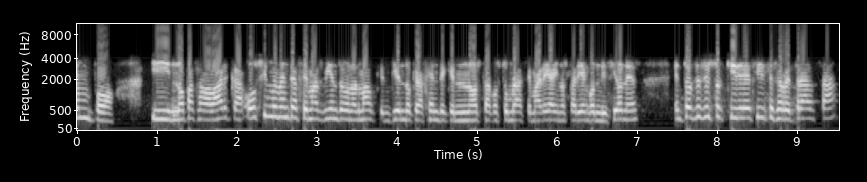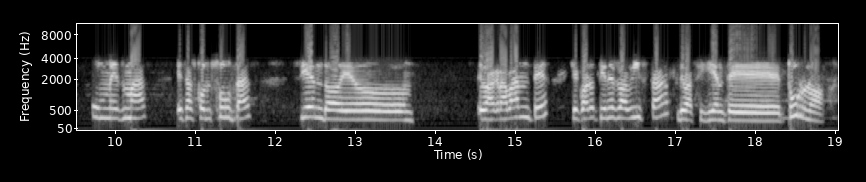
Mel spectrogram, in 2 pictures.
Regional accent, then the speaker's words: Formentera, Balearic Islands, Spain; incluso que tengan el miramiento cuando somos de Formentera, coger y darnos otras citas a unas horas que podamos coger de barca de ir y de volver

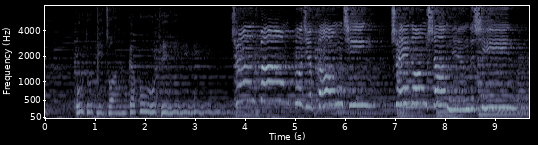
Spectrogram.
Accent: Hong Kong

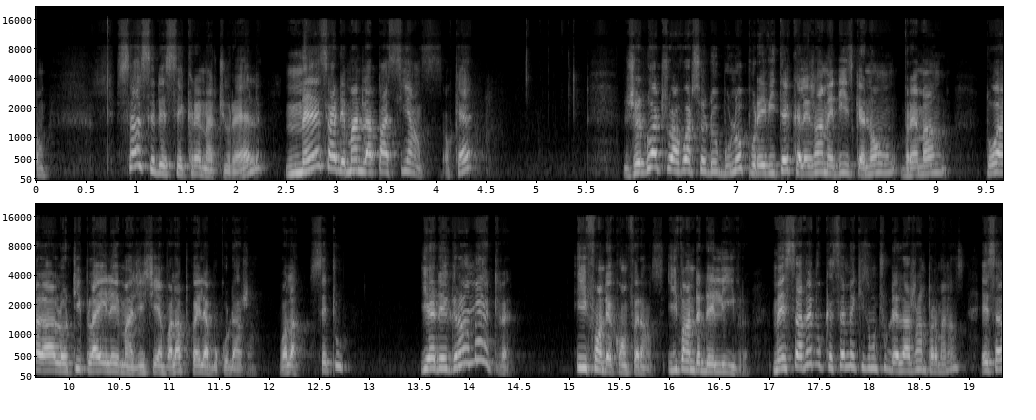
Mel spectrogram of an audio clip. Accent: Gabon; Ça existe même chez nous au Gabon.

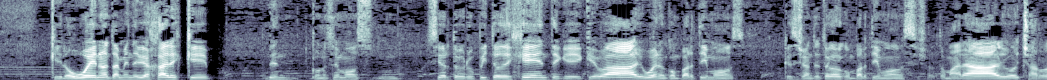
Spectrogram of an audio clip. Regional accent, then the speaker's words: La Reja, Buenos Aires Province, Argentina; De La Reja City.

